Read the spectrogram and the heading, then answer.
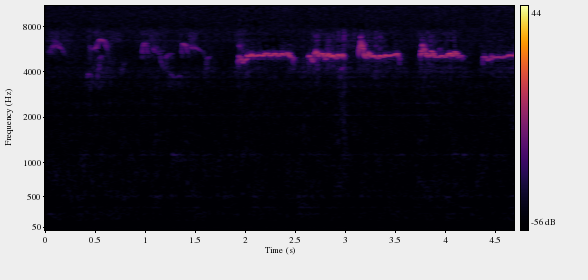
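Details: Newly hatched pallid swift chicks from a second clutch in a nest box in Jerez de la Frontera, Spain, in hot weather: thin, high, drawn-out wavering peeps repeated in a steady series, growing louder midway.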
